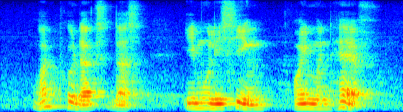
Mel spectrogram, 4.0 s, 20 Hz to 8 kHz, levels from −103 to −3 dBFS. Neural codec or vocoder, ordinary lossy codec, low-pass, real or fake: none; none; none; real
